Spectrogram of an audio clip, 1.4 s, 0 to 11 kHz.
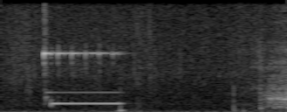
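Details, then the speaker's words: Peugeot 308 GTI cabin after valvetronic (variable valve lift) motor replacement, ignition on before first start: one short, clear half-second chime in a quiet cabin, the low fuel warning. "the fucking fuel. It's giving me PTSD, that noise."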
